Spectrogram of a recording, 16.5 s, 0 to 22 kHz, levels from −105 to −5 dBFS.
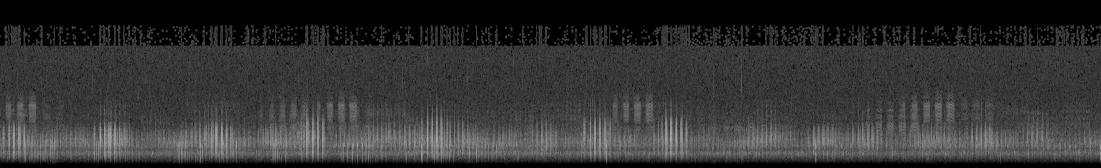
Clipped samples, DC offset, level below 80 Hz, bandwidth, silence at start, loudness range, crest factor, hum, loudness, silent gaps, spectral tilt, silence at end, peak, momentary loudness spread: under 0.1%; under 0.1%; under -90 dBFS; 19 kHz; 0 s; 6 LU; 32 dB; none; -43 LUFS; none; 9.5 dB/octave; 0 s; -14 dBFS; 13 LU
